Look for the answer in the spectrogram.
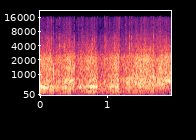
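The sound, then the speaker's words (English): Steady, loud applause from a large football stadium crowd as Tyler Burey comes on as a substitute for Oliver Burke, a dense wash of clapping that holds at an even level throughout with a faint murmur of voices mixed in. “Good applause, pros of.”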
